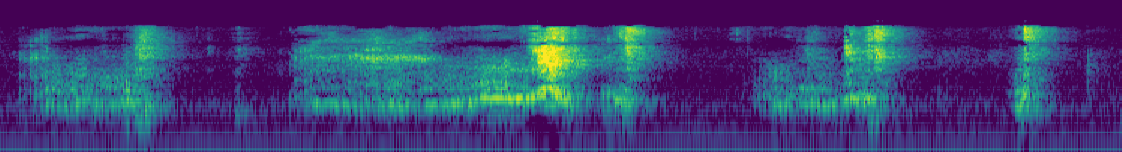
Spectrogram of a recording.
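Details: Pomeranians fighting: rough sustained growls with harsh snarling bursts and sharp yaps, several loud peaks separated by brief pauses.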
